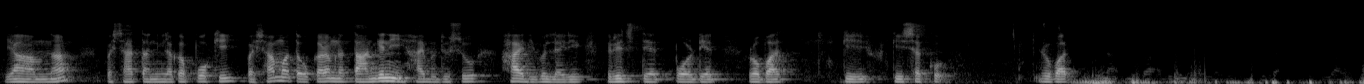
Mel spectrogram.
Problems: background sounds at intervals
